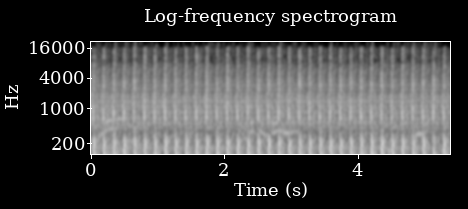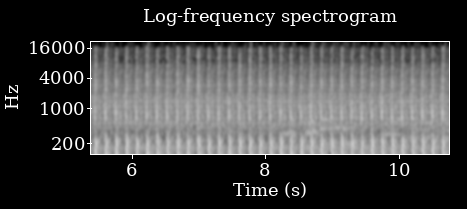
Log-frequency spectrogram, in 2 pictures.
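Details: 1946 International Harvester LBB 3-5 hp water-cooled single-cylinder, first cold start after long storage under cover, choked twice then started; idling with even firing about three times a second, crisp steady beat, no knocks or misses: normal idle.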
